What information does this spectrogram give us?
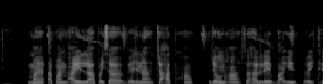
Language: Chhattisgarhi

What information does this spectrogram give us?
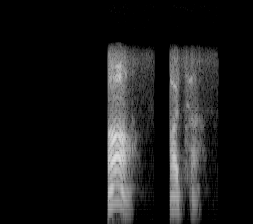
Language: Santali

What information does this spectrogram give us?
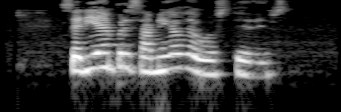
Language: Galician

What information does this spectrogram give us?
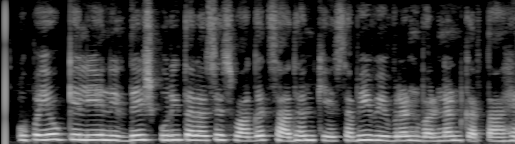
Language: Hindi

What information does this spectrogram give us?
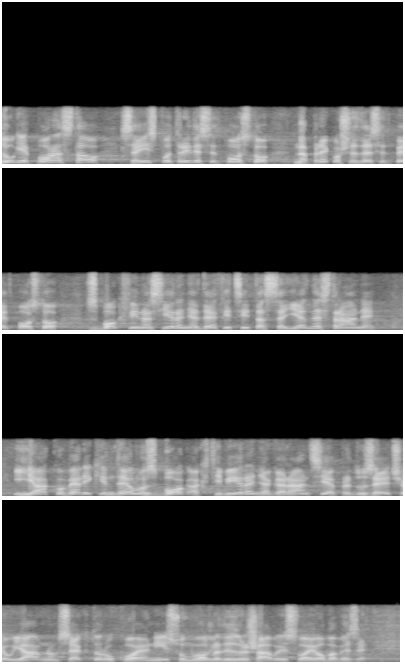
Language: Serbian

